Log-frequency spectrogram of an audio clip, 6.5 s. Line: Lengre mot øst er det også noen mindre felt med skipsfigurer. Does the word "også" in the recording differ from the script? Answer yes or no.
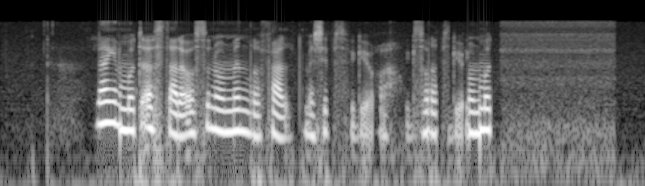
no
